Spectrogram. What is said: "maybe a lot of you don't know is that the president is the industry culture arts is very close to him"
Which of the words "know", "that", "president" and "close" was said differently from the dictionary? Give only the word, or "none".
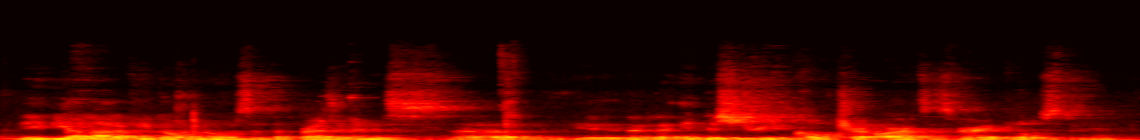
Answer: none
